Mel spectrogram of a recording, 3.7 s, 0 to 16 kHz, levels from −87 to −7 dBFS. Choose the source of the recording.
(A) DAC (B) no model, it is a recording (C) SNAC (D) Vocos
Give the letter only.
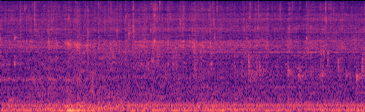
B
